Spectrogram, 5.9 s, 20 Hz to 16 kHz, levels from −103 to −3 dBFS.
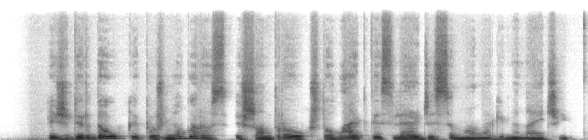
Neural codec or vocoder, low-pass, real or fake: codec, 44.1 kHz, 2.6 kbps, DAC; 14.4 kHz; fake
